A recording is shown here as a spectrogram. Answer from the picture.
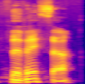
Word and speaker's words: cerveza: The letter Z does require a lisp, so I was happy to hear producer Ben pronounce cerveza like a true Spaniard.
